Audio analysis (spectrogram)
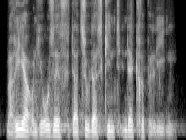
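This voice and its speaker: At a fairly slow pace, a man speaks in an ordinary speaking voice with a fairly low pitch and ordinary pitch variation. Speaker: lector. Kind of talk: scripture reading aloud in a service. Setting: church.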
